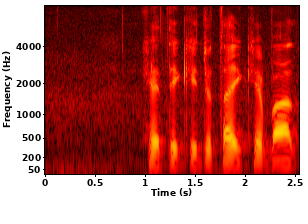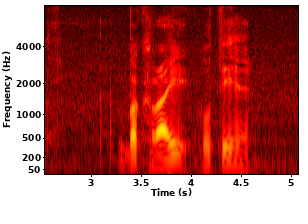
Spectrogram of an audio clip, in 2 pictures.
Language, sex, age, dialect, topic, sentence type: Hindi, male, 25-30, Awadhi Bundeli, agriculture, question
